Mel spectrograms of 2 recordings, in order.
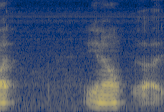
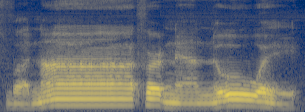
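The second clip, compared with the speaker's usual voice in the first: NOT drawn out very slowly and louder; a firm, slow, loud not; emphatic refusal; 3 semitones higher, 7 dB louder, much slower than usual. A narrator's reading. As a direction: stretch out not Ferdinand, then a loud no way. Narrator stresses Ferdinand's refusal.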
